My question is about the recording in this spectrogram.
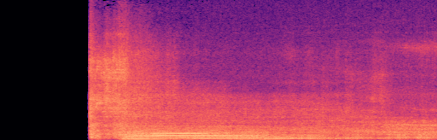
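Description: Vauxhall Corsa's Ecotec engine starting about a second in and settling into a steady idle, easing off slightly as it runs, on its first start after fresh oil and a refitted exhaust.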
